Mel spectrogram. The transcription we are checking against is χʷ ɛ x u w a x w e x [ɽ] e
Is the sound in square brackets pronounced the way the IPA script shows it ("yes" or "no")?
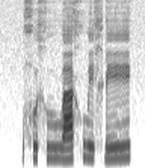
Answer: yes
